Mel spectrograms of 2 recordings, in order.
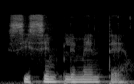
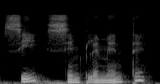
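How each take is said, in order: First: Said in the usual way. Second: Si simplemente spelled out slowly, syllable by syllable; Si simplemente slowly, with a rise on si; slow model phrase. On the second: Shown as a demonstration. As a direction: drag out Si simplemente so students can hear each part. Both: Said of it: "what we'd say is".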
